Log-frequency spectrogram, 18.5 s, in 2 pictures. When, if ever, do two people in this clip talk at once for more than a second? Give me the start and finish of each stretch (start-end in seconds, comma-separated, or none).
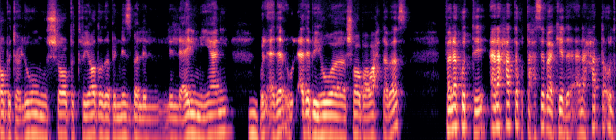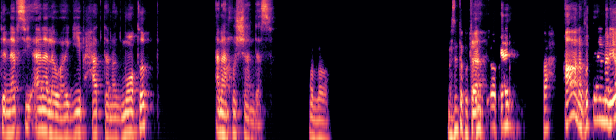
none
